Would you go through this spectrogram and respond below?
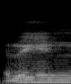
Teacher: Kemudian ra tersebut kita berjumpa dengan alif lam syamsiah, maka kita baca dengan idgham syamsi, di mana huruf ra kita idghamkan dengan huruf nun, jadi bunyinya rin. Oleh kerana nun ni bertasydid, kita dengungkan dia rin sampai di pangkal batang hidung kita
